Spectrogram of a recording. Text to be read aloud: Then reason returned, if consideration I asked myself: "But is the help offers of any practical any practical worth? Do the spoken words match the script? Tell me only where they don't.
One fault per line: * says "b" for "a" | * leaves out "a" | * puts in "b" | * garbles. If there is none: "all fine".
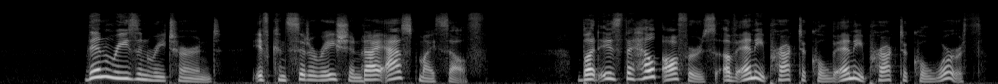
all fine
